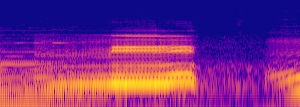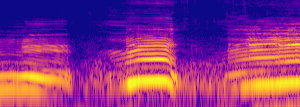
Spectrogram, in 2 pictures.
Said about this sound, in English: That cow does not belong to me.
